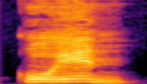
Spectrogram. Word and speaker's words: Coen: beta so blun dissection Joel j o e l Coen H is silent c o h e n okay so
